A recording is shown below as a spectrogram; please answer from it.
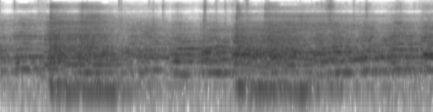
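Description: Background music: held melodic tones over a low, pulsing accompaniment that drops in and out.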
